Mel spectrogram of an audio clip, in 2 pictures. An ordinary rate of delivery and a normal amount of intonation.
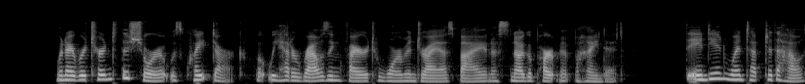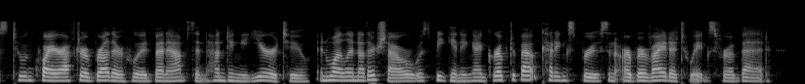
No: fast, 250 wpm; average, 3.9 semitones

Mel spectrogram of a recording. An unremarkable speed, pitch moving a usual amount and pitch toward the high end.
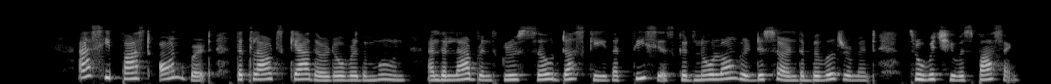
Yes: average, 165 wpm; average, 3.3 semitones; high, 225 Hz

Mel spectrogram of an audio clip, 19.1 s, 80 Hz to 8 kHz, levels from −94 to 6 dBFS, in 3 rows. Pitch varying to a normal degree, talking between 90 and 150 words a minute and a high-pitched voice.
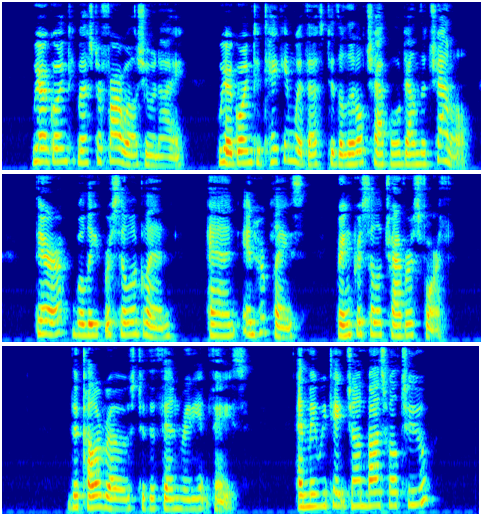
No: average, 3.3 semitones; average, 165 wpm; high, 205 Hz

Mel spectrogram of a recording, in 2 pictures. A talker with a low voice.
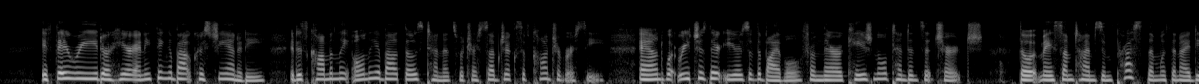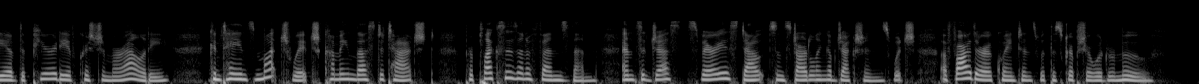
No: high, 215 Hz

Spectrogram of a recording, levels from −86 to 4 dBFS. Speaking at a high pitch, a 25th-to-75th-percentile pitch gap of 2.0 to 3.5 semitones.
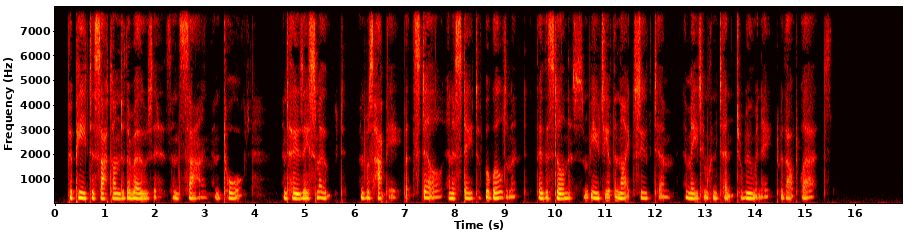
Yes: high, 220 Hz; average, 2.7 semitones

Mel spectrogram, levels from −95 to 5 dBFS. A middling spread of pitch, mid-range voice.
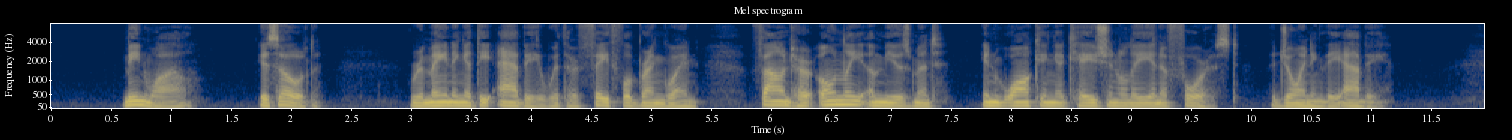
No: average, 3.4 semitones; low, 105 Hz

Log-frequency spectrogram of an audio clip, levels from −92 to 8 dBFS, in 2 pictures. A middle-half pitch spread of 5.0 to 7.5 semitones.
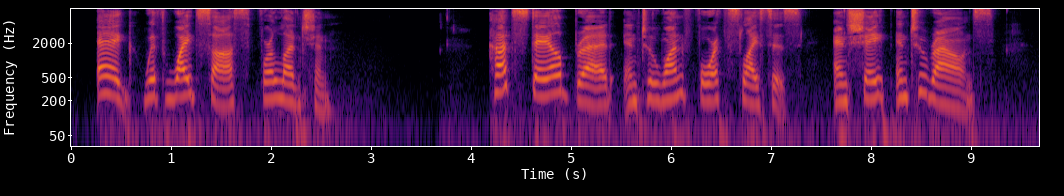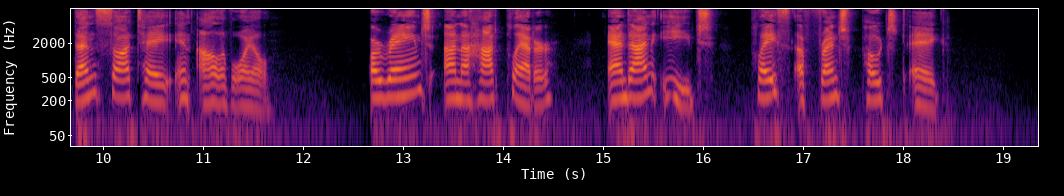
No: average, 3.3 semitones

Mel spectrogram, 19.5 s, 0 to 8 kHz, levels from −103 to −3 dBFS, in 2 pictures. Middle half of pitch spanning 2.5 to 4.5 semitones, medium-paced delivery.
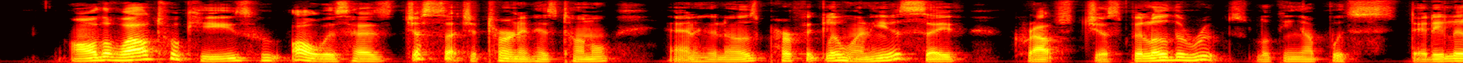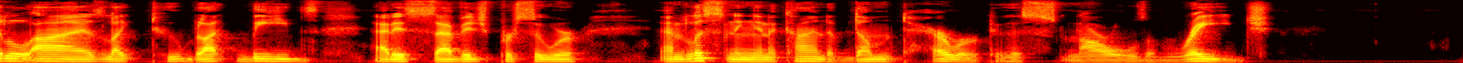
Yes: average, 2.8 semitones; average, 165 wpm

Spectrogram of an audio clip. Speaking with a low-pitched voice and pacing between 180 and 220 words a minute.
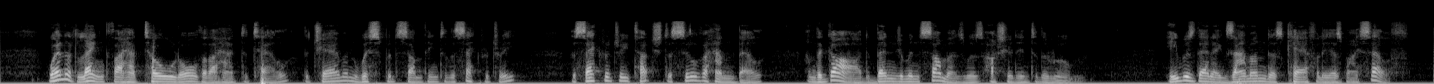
Yes: low, 115 Hz; average, 185 wpm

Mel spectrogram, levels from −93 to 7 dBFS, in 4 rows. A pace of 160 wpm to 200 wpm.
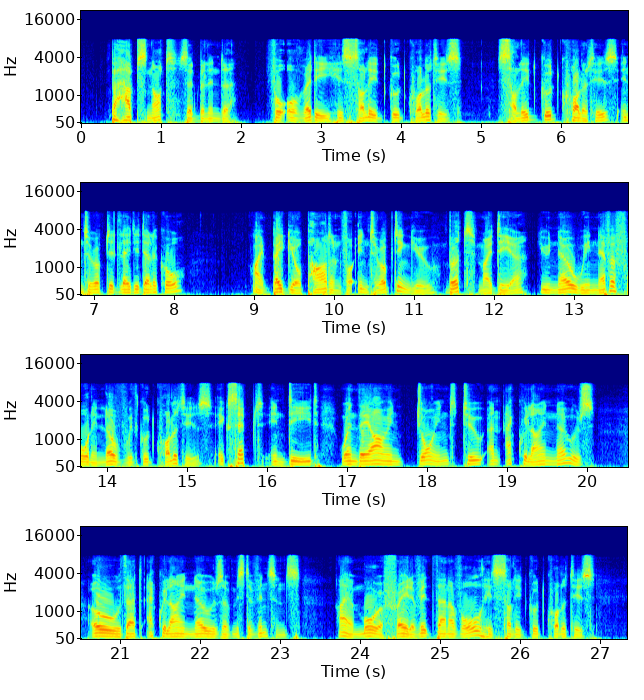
No: average, 145 wpm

